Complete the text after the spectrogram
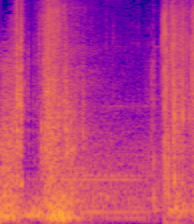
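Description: The hard chocolate coating of a Magnum Praliné or Magnum Frambuesa ice cream tub cracks, with a few crisp, crunchy snaps in separate bursts and a faint low thud underneath; no one speaks.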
